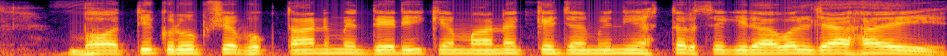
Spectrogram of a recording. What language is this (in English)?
Magahi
